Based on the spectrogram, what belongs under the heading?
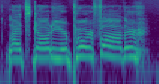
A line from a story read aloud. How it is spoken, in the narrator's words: It was this shout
